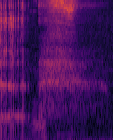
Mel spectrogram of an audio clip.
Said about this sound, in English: That burp tasted like pizza and sour cream.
